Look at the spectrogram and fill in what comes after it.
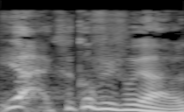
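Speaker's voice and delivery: put-on delight. Telling an interview story, voicing the girlfriend's reply, acting out someone all happy. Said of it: "En die vriendin helemaal blij".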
